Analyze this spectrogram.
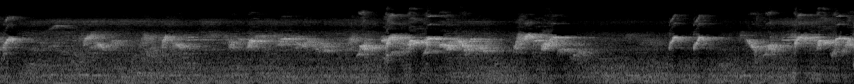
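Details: Red-whiskered bulbul, beak base molting, faint spot on one shoulder: bursts of sharp, slurred whistled phrases come in groups separated by quieter gaps, with low background hum.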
